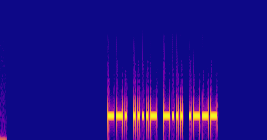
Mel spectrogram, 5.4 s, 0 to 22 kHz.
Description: Morse code, heard as a keyed tone, about 28 wpm, 700 Hz. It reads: G4BJ
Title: DXCC-100 Call Signs - 4 Characters - Repeated 2x - 28wpm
